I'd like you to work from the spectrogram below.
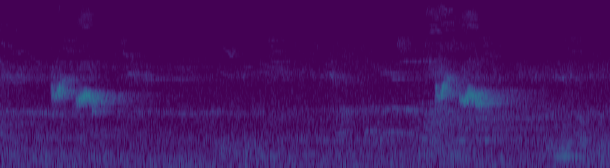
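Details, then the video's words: A bulbul gives two brief whistled phrases some four seconds apart, each a quick warbling burst, against faint steady background noise. "Tlaiberh (bulbul) rah tlān"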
